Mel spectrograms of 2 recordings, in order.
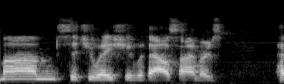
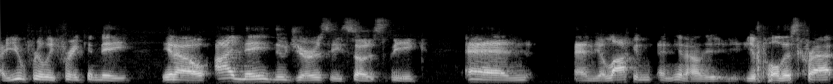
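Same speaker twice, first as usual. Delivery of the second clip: ordinary talk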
